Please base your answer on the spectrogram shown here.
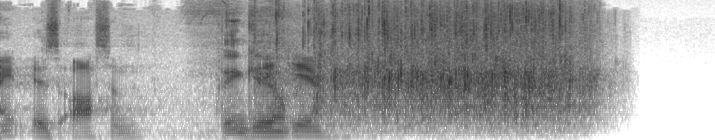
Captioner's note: applause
